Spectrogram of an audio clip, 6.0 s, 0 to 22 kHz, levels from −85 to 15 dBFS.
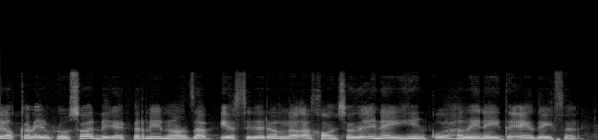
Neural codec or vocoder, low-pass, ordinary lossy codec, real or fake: codec, 24 kHz, 1 kbps, SNAC; 10.8 kHz; none; fake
